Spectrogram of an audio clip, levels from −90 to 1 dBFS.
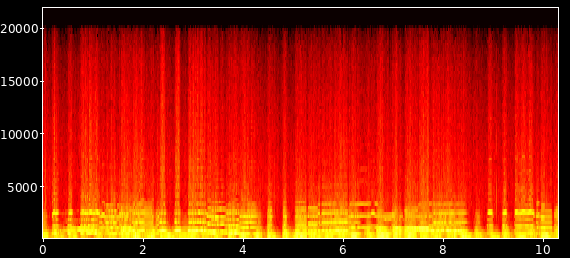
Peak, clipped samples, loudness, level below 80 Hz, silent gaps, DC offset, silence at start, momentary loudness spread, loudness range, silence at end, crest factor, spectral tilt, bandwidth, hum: -6 dBFS; under 0.1%; -20 LUFS; -58 dBFS; none; under 0.1%; 0 s; 5 LU; 1 LU; 0 s; 14 dB; -3.5 dB/octave; over 20 kHz; none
